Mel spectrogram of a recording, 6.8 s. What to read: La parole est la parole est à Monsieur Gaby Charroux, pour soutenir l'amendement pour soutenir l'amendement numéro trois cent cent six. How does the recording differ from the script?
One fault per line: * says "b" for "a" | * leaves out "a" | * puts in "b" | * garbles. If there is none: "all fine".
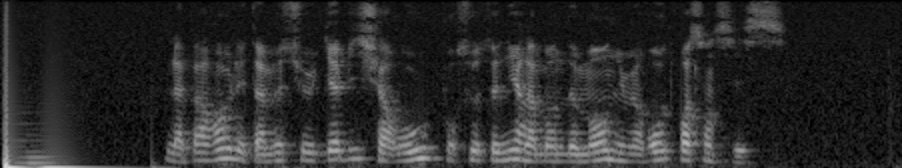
* leaves out "la parole est"
* leaves out "pour soutenir l'amendement"
* leaves out "cent"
